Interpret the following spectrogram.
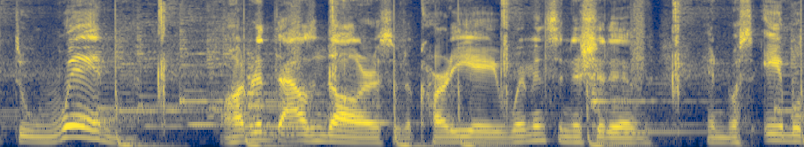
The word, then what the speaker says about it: Cartier: will share how she was able to win $100,000 of the Cartier Women's Initiative and was able to bring pride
